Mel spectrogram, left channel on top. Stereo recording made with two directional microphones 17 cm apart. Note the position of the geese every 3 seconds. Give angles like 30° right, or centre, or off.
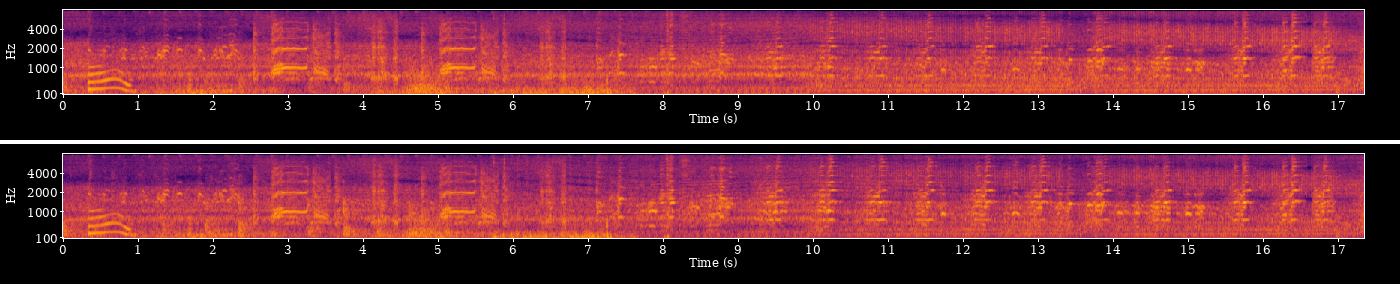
20° left, 20° left, 20° right, 30° right, 20° right, centre.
